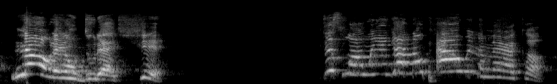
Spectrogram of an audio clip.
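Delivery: high, exasperated cry; indignant outburst. Real, not acted. Ranting to viewers about having no power in America, indignant outburst. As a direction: burst out in real indignation.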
